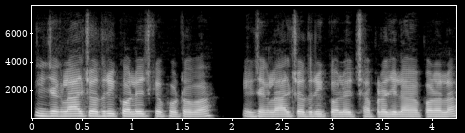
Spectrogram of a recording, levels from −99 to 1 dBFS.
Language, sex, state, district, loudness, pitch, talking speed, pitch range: Hindi, male, Bihar, Saran, -18 LUFS, 150 Hz, 210 wpm, 145-160 Hz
